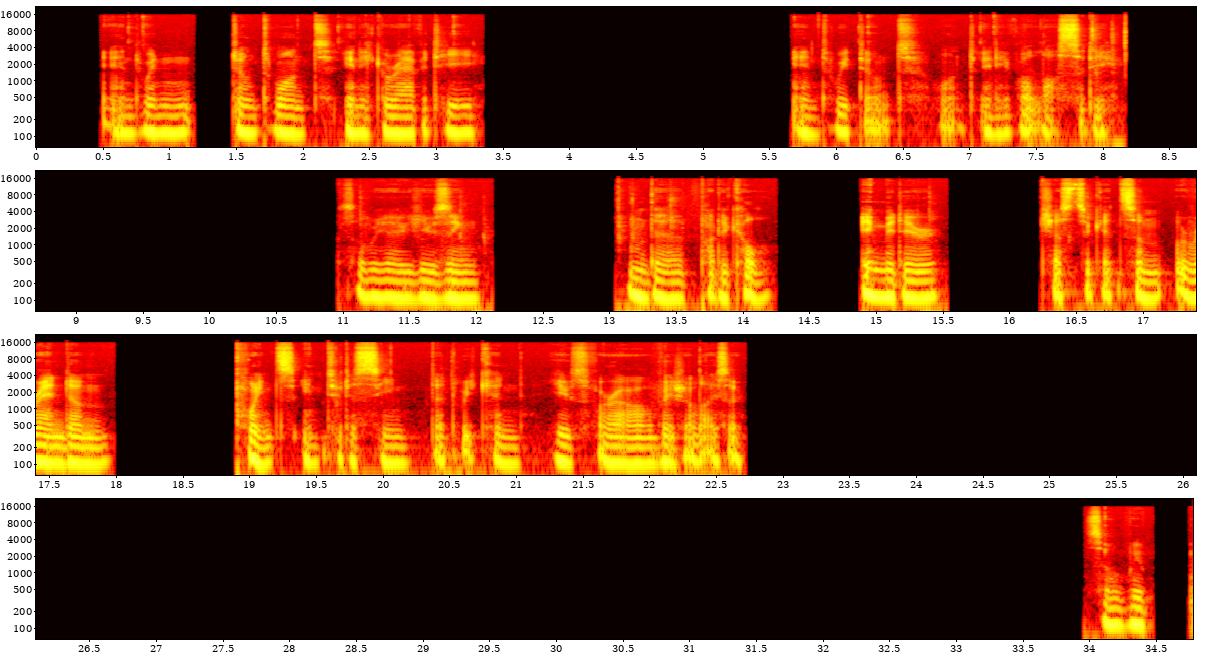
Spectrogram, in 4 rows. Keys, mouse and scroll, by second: 1.0-5.6 drag, 5.7-10.5 drag, 10.5 click, 11.5-13.4 middle drag, 13.4 shift+Left, 14.9 scroll up 2, 15.7-20.3 alt+middle drag, 20.3-20.9 scroll down 2, 20.9-22.7 alt+middle drag, 22.7-23.3 scroll up 1, 23.3-27.1 middle drag, 27.1-27.8 scroll up 1, 27.8-30.8 middle drag, 32.6-33.9 middle drag, 33.9 shift+a.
